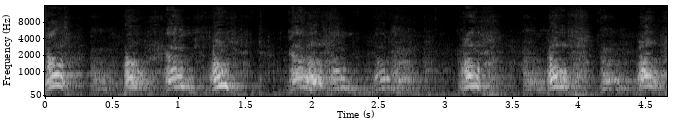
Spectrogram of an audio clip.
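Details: Guard dog Rottweiler giving a powerful run of deep, gruff barks, about a dozen in under five seconds, some doubled, fairly steady, with little else heard.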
